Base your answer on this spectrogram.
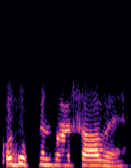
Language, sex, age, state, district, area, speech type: Punjabi, female, 18-30, Punjab, Patiala, urban, conversation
